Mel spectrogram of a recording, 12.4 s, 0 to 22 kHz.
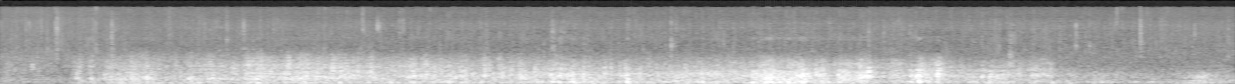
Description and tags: ThunderSound (3), recorded with my Blue Yeti Microphone.
ThunderSound, Scary, Thunder, Horror, Thriller, Sound, Heavy, Loopable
